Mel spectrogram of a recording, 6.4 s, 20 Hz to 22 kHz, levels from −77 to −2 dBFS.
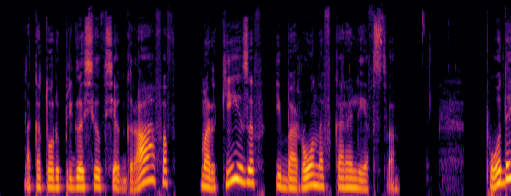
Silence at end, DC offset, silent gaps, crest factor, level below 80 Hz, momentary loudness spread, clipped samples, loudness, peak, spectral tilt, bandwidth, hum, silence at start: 0 s; under 0.1%; 2.20-2.49 s, 3.32-3.44 s, 5.01-5.26 s, 5.41-5.47 s, 5.82-6.07 s; 18 dB; -50 dBFS; 10 LU; under 0.1%; -20 LUFS; -2 dBFS; -6 dB/octave; 19.5 kHz; none; 0.3 s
